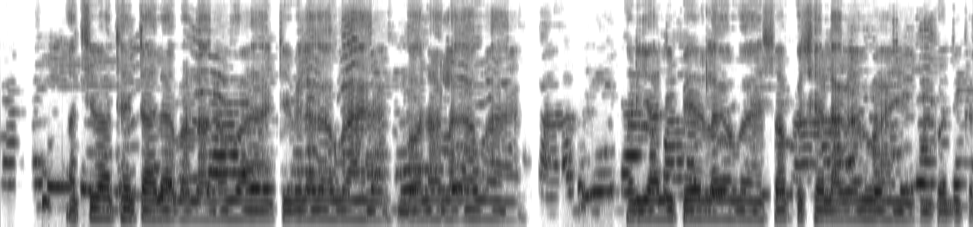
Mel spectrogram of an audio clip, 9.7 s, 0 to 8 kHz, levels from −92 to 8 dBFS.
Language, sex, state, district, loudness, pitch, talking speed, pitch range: Hindi, male, Bihar, Vaishali, -13 LUFS, 125 Hz, 170 wpm, 120-185 Hz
